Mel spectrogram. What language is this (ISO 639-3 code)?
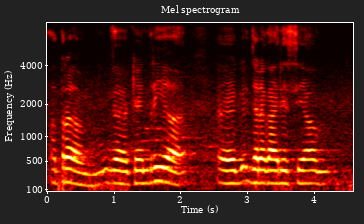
san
